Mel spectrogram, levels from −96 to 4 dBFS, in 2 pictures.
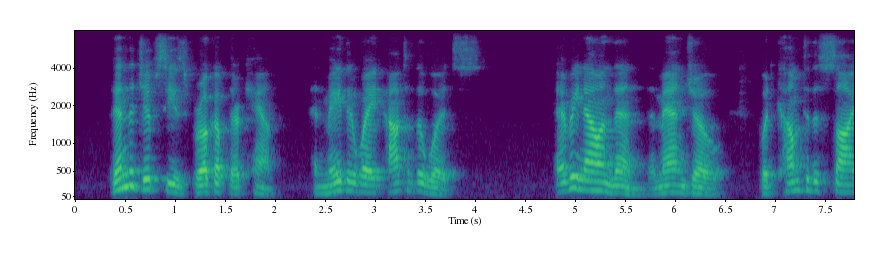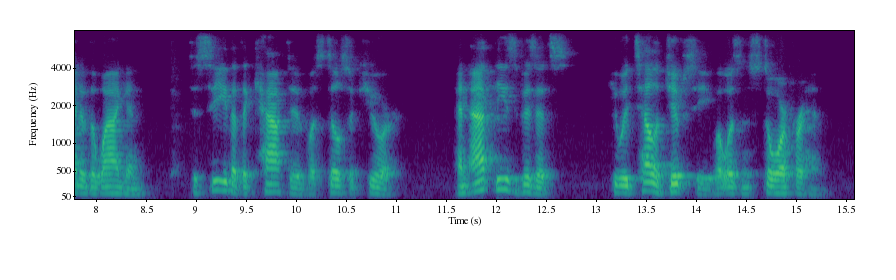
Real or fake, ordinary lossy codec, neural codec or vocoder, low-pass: real; Opus, 32 kbps; none; 7.2 kHz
